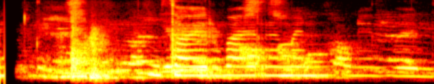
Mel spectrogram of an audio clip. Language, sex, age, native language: Icelandic, male, 9, Icelandic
